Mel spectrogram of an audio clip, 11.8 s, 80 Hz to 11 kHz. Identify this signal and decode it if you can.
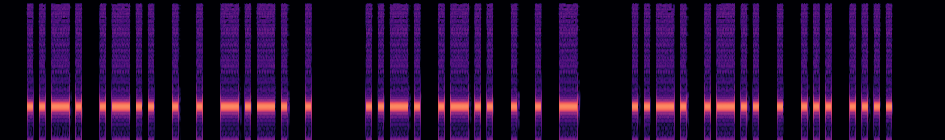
Morse code, heard as a keyed tone, about 16 wpm, 800 Hz. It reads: FLEECE FLEET FLESH
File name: FL Runs / FL Runs mp3s / FL Runs @15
